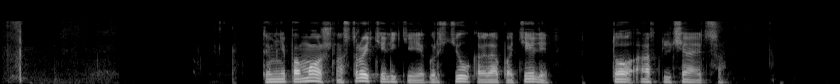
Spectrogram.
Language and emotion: Russian, neutral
